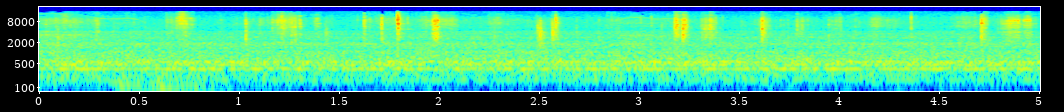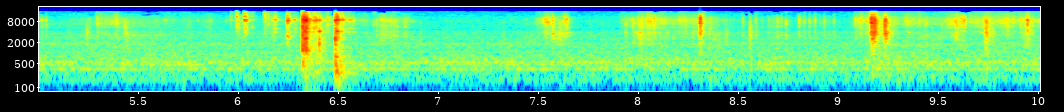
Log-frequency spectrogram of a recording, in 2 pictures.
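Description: Plastic and metal parts of a partly dismantled DVD-RW drive clicking and clacking as they are handled: a sharp cluster of clacks about six seconds in and another about nine seconds in, with light ticks between, over a steady hum.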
